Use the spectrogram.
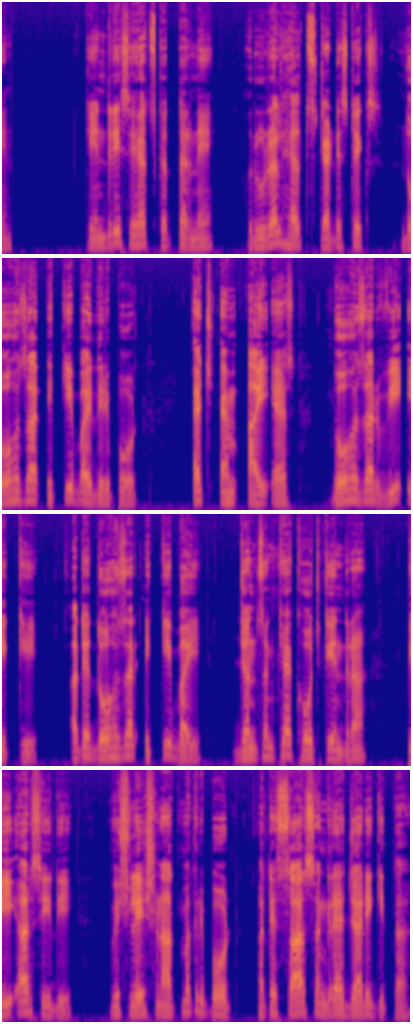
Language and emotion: Punjabi, neutral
